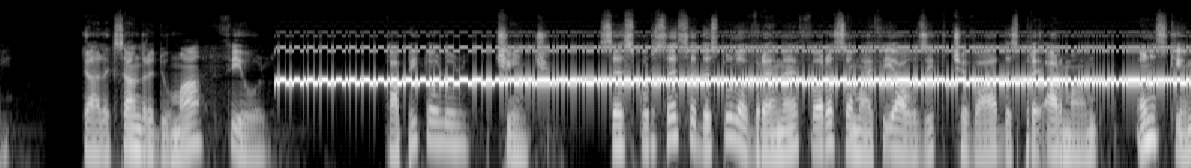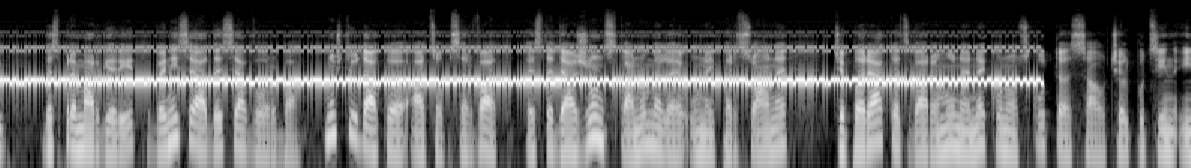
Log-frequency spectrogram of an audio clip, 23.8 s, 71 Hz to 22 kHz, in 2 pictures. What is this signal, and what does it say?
NAVTEX (SITOR-B), 100 baud, 170 Hz shift, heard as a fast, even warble, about 1360 Hz centre, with speech in Romanian. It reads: HDX5I K74GX 7JWDF LN6FT DJ10C 7SO2S DT1M4 XGSXF QJ5V5 S71I1 U7V95 O3JHM 79J9X LZKAY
